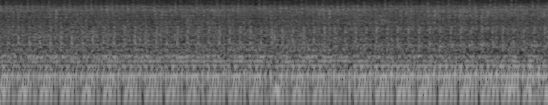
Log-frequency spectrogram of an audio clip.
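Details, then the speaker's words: VW Gol with CHT engine, valves already adjusted; light regular ticking about three to four per second over idle, mistaken for valves, actually from play in the clutch shaft/clutch support: clutch shaft play. "Então galera o eixo aqui da embreagem ó tá com uma folga aqui"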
